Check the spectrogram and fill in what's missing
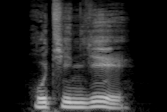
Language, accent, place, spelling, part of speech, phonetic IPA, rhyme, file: German, Germany, Berlin, Routinier, noun, [ʁutiˈni̯eː], -eː, De-Routinier.ogg
- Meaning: old hand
